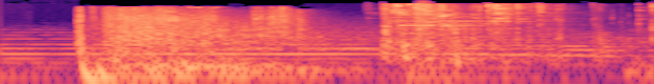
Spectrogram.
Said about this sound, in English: And we get another nightmare of broken glass.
